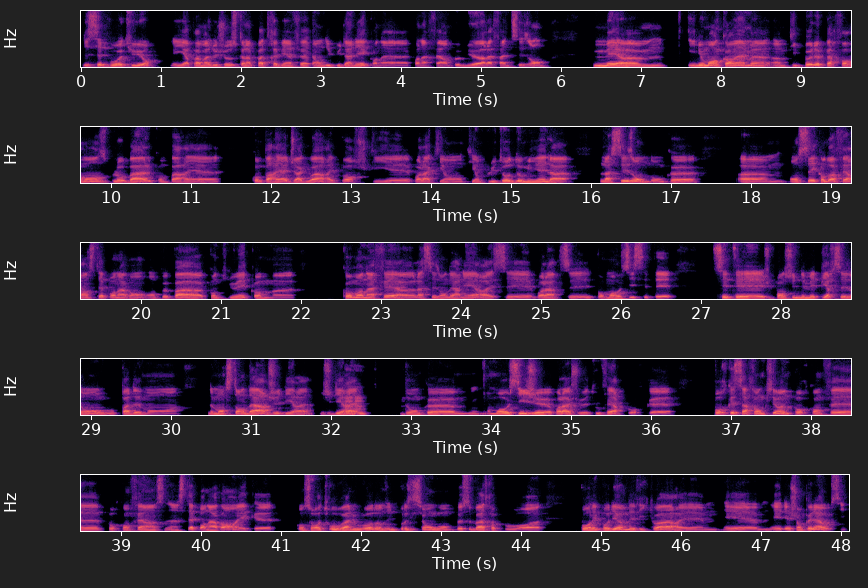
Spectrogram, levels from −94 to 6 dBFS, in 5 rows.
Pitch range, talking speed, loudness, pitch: 110-125 Hz, 210 wpm, -25 LUFS, 120 Hz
